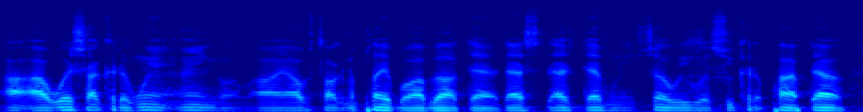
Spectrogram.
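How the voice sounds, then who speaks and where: A man's voice: low-pitched, completely flat delivery, very fast. A man who breeds dogs, talking in a casual livestream chat, laid-back and slangy. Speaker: dog breeder guest.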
